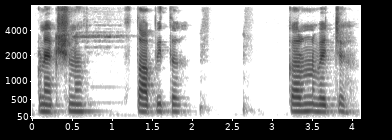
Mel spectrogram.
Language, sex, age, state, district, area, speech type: Punjabi, female, 30-45, Punjab, Muktsar, urban, read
